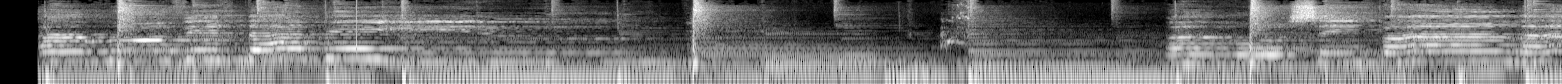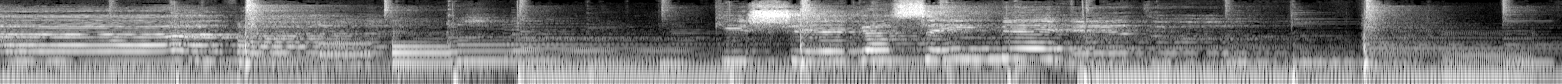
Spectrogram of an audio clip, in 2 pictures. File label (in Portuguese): Dia das Maes, F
